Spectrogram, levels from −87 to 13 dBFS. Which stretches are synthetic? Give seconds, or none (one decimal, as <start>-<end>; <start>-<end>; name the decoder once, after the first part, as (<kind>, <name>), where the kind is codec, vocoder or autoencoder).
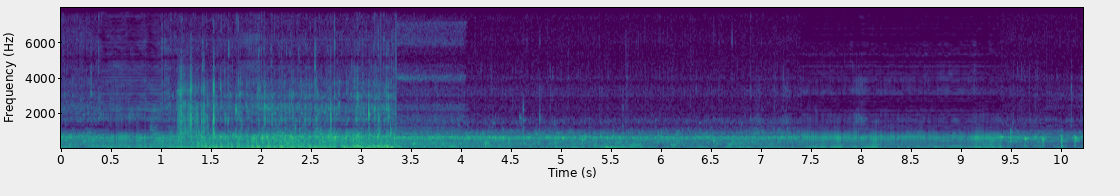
0.4-1.0 (vocoder, HiFi-GAN); 7.4-9.4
